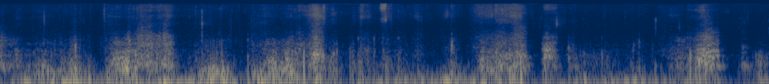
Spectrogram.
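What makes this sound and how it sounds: Latex-gloved fingertips rub and scratch on both sides of a black round foam windscreen on a recorder. The result is a close, muffled, bass-heavy rustling and scraping that swells and fades in uneven waves, with occasional brighter scratchy bursts.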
